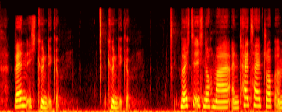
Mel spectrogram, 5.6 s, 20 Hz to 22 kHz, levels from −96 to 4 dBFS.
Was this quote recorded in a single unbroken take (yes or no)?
no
